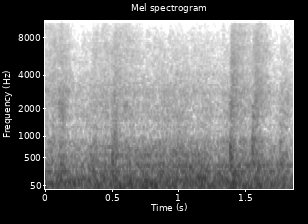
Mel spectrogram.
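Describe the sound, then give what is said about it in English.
A very long electric train of 100 cars, almost 2 kilometers long, rumbles steadily along the rails of the Albula line through the Alps, with a dense low roar and periodic clickety-clack bursts from the wheels, loud with no voices. “Altogether, the electric train stretches almost 2 kilometers long. And this super long train went on a journey.”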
